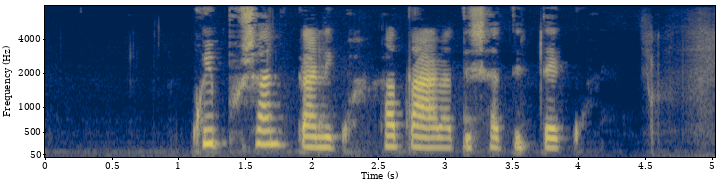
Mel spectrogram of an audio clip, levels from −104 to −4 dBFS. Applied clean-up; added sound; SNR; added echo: neural mask model DeepFilterNet 3.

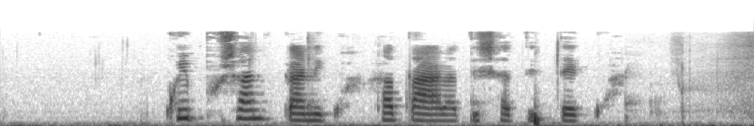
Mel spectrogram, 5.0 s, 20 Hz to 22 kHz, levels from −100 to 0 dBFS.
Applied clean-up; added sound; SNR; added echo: none; Liquid; 6 dB; none.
